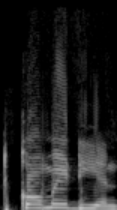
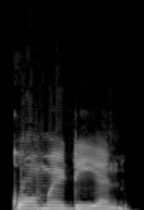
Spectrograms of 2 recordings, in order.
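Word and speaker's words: comedian: क्या बोलते हैं कॉमेडियन पढ़ते गलत उच्चारण करते हैं कॉमेडियन पर इसका सही पेंशन होता है कम Indian army Indian CEOs मीडिया एन कम इंडियन हास्य अभिनेता हास्य अभिनेता इसका सही प्रशिक्षण क्या है कमीडियन कमीडियन अ कि आज से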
